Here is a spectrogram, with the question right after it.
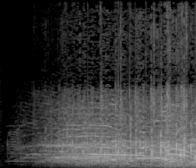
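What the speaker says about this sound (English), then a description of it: "another rally was held outside the school, with the speaker addressing a crowd from the back of a lorry" A crowd gathers at a protest rally outside a school, a dense wash of many voices rising from faint to loud and holding steady with shouts and chatter mixed in.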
